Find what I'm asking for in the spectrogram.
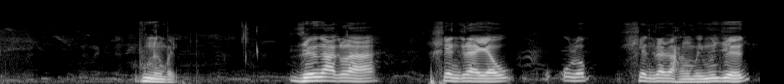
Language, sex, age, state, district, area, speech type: Bodo, male, 60+, Assam, Baksa, urban, spontaneous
